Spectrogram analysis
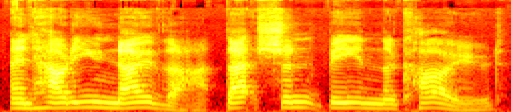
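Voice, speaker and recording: Someone reacting to a fan comic dub offers casual commentary, thinking aloud, rambling, and second-guessing themselves. The mid-range voice is animated and sharp yet smooth, and the pace is unhurried.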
